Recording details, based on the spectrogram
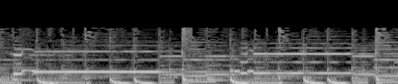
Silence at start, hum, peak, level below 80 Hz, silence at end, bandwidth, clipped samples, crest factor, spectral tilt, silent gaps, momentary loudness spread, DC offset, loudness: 0 s; none; -4 dBFS; -22 dBFS; 0 s; 6 kHz; under 0.1%; 14 dB; -9.5 dB/octave; none; 3 LU; under 0.1%; -17 LUFS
